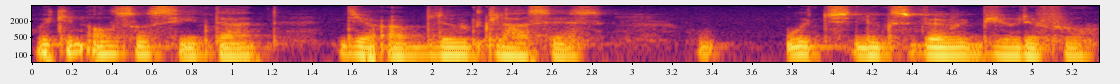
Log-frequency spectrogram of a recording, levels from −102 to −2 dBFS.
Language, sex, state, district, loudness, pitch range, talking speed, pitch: English, male, Nagaland, Kohima, -18 LUFS, 95-110 Hz, 145 wpm, 100 Hz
